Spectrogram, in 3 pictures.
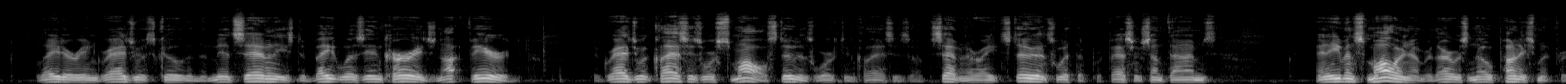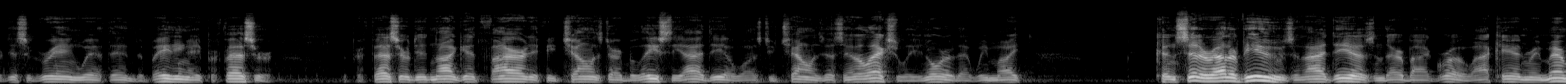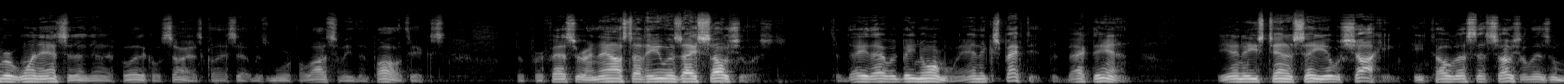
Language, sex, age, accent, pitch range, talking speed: English, male, 60-79, American, 105-135 Hz, 155 wpm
